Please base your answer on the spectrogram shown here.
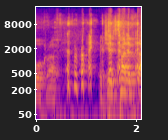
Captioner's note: laughs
